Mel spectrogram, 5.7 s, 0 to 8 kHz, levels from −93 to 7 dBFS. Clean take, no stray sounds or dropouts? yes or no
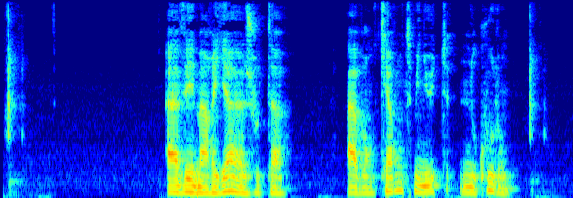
yes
